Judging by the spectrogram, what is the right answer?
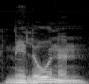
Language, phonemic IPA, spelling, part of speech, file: German, /meˈloːnən/, Melonen, noun, De-Melonen.ogg
- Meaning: plural of Melone "melons"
